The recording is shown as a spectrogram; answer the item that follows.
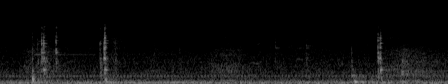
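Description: A playground balance disc giving a few sharp clicks and knocks as someone stands on it and shifts weight: a quick pair near the start, another about a second in, then a dull knock and a click near the end, over a steady low rumble.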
